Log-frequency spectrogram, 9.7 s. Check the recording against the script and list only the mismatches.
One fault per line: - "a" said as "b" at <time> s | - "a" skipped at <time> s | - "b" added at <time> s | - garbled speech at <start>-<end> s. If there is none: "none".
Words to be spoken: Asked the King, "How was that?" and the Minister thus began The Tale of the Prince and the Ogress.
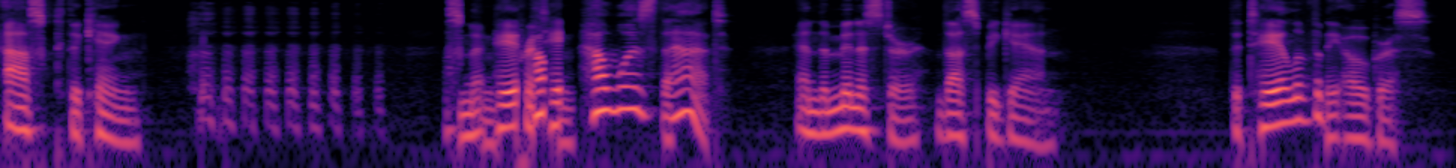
- garbled speech at 3.0-3.8 s
- "Prince and" skipped at 8.8 s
